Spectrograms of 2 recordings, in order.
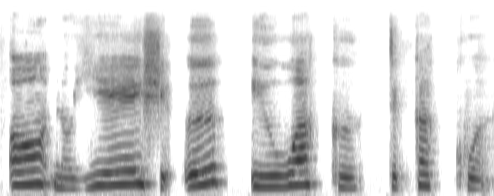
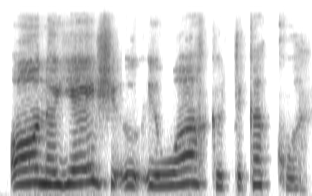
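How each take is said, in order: First: Slow, deliberate "O no ye shi u iwaku te kakua"; slower repeat. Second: Said in the usual way. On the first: Shown as a demonstration. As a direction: repeat it slowly, word by word. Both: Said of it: "repeated slower".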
